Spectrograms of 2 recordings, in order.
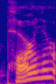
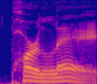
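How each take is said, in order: First: It sounds like the English word parlor. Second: It sounds like the French word for talk.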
